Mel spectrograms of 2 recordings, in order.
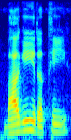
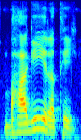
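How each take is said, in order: Both takes have the same delivery.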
